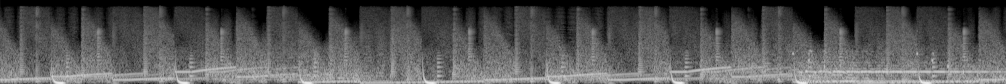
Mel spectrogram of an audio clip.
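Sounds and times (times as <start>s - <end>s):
gliding synth notes: 0.7s - 10.0s
kick drum thumps: 4.2s - 4.5s, 8.0s - 8.2s, 9.2s - 9.5s.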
